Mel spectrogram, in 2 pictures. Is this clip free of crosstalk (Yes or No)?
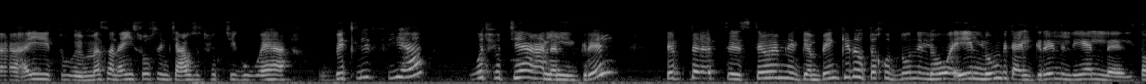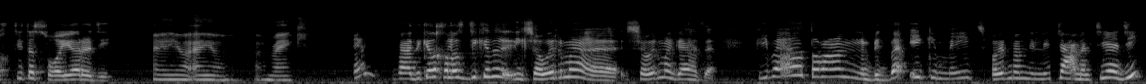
Yes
